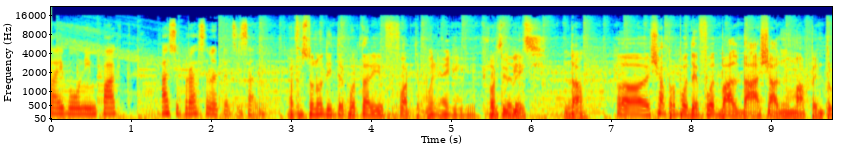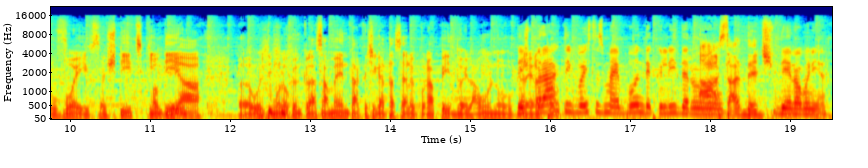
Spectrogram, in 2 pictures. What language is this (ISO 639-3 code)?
ron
